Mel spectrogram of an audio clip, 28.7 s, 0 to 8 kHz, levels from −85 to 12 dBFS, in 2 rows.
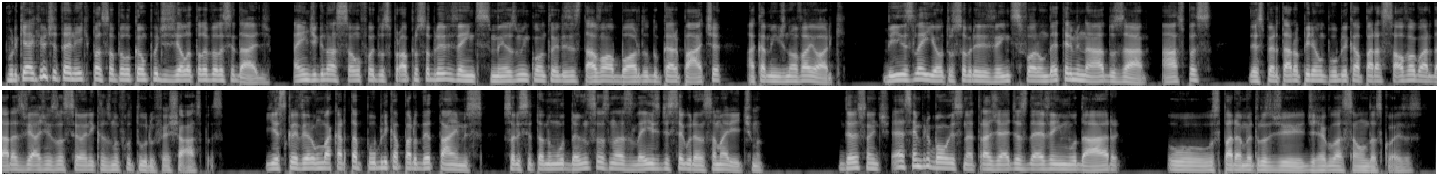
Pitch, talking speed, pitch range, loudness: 130 Hz, 180 wpm, 115-145 Hz, -18 LUFS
